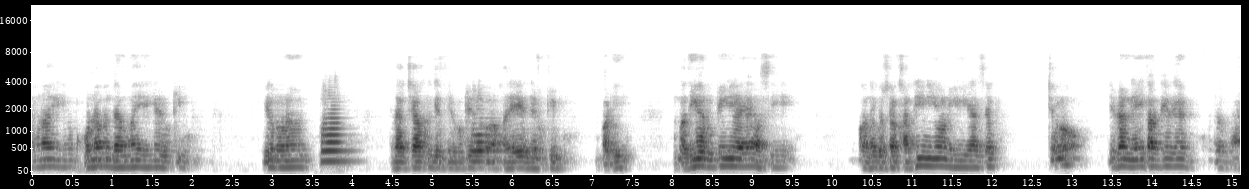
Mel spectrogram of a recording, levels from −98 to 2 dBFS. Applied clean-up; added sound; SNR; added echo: neural mask model DeepFilterNet 3.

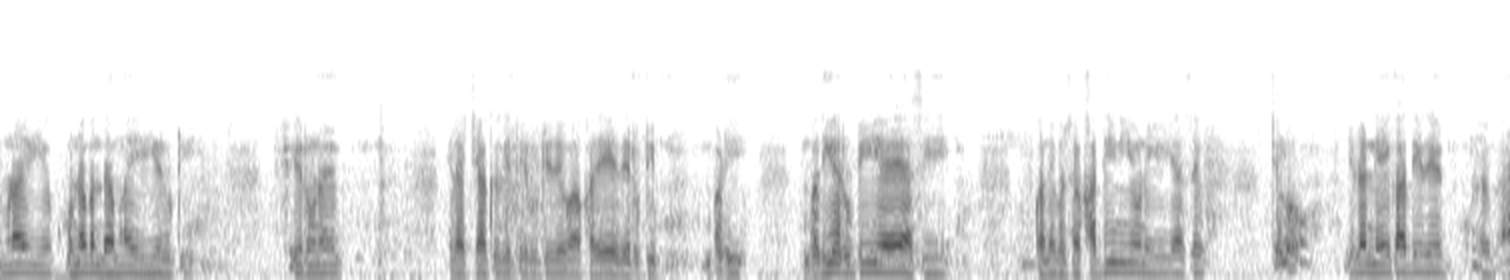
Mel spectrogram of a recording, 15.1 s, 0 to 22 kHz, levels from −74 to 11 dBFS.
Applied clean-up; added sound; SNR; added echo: none; none; none; none.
